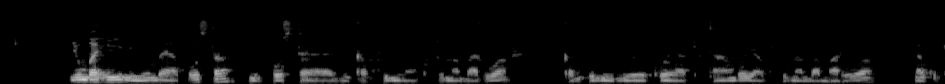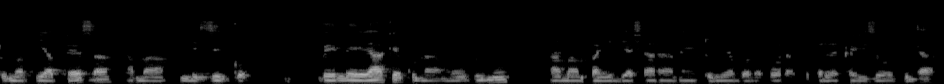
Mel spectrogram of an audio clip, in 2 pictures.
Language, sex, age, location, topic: Swahili, male, 25-35, Nakuru, government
